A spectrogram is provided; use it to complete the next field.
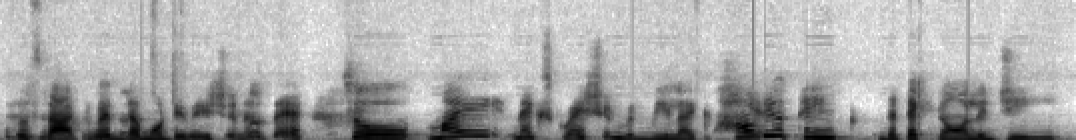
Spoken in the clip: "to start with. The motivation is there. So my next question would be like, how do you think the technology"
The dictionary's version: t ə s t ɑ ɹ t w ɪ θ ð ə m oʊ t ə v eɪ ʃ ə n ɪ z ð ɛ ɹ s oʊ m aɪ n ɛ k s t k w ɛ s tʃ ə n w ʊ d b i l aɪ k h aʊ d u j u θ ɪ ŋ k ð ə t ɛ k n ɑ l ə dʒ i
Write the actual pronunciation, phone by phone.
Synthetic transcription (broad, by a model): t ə s t ɑ ɹ t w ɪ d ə m oʊ t ə v eɪ ʃ ə n ɪ z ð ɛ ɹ s oʊ m aɪ n ɛ k s t k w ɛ s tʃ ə n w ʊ d b i l aɪ k h aʊ d u j u t ɪ ŋ k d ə t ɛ k n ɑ l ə dʒ i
